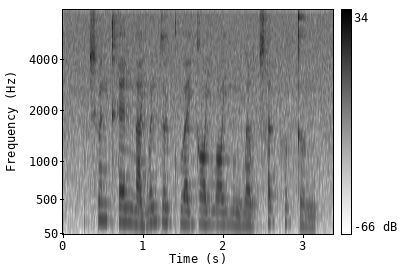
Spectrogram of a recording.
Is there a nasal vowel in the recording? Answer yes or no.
no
